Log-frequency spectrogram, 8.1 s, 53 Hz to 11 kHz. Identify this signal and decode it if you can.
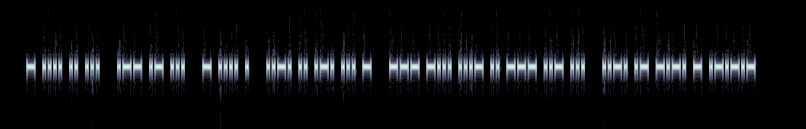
Morse code, heard as a keyed tone, about 46 wpm, 700 Hz. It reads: THIS WAS THE FIRST OBVIOUS FACT.
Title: Sentences from Top 1600 Words 45wpm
